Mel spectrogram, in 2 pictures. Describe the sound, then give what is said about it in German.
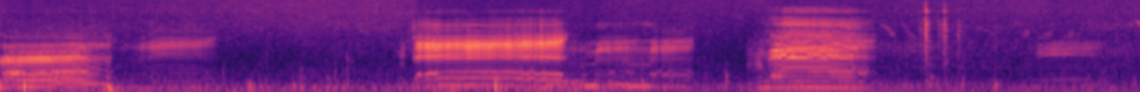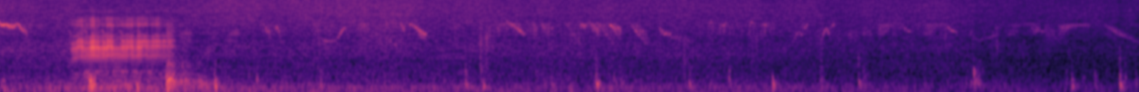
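Several sheep bleat in a loose overlapping chorus, loud at first, with calls thinning out later over faint background ambience and occasional chirps. “Schafe sind doch schön.”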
